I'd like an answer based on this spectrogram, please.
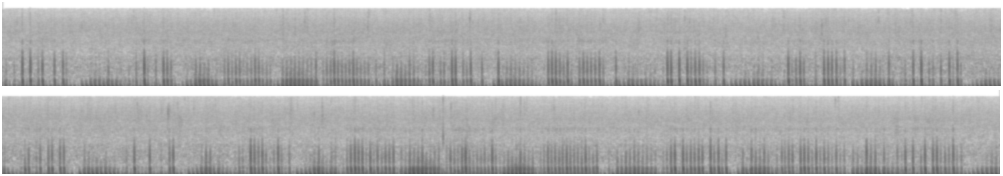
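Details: Continuous purring from relaxed, sleeping domestic cats, a ginger tabby and a calico; a low, buzzing rumble rising and falling in steady breathing cycles, with light rain pattering softly behind.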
